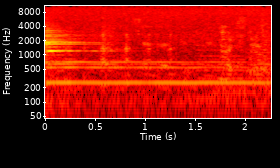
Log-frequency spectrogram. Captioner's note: bell pealing; congregants chattering indistinctly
